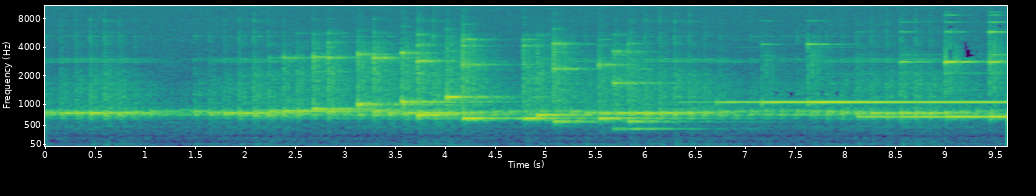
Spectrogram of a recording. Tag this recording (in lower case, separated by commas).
music, tubular bells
